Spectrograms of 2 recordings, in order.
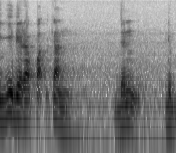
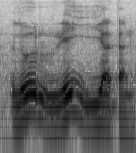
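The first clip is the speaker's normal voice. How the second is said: "Zurriyatan" very slow, doubled r and y pressed; slow emphasis demo; pressed tasydid; much slower than usual. Shown as a demonstration. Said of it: "ada penekanan tentang ya".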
